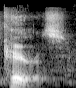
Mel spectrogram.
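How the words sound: It is said with a Texas accent.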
